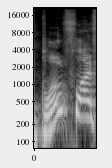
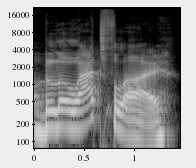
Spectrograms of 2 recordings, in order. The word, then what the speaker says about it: bloatfly: called a bloat fly you said it so close the first time and then you changed the pronunciation A blat fly a blat fly a batfly I don't know if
